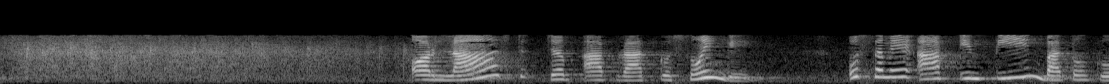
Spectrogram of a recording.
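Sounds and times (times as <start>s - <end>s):
audience applause during a talk: 0.0s - 4.2s
speech: 4.1s - 7.7s, 8.5s - 11.0s.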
